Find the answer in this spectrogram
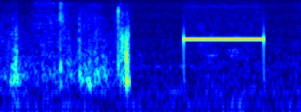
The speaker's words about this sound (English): Hello, you've reached Coastal Landscaping. We're not able to come to the phones right now, but just leave your name and number after the beep. Thank you.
